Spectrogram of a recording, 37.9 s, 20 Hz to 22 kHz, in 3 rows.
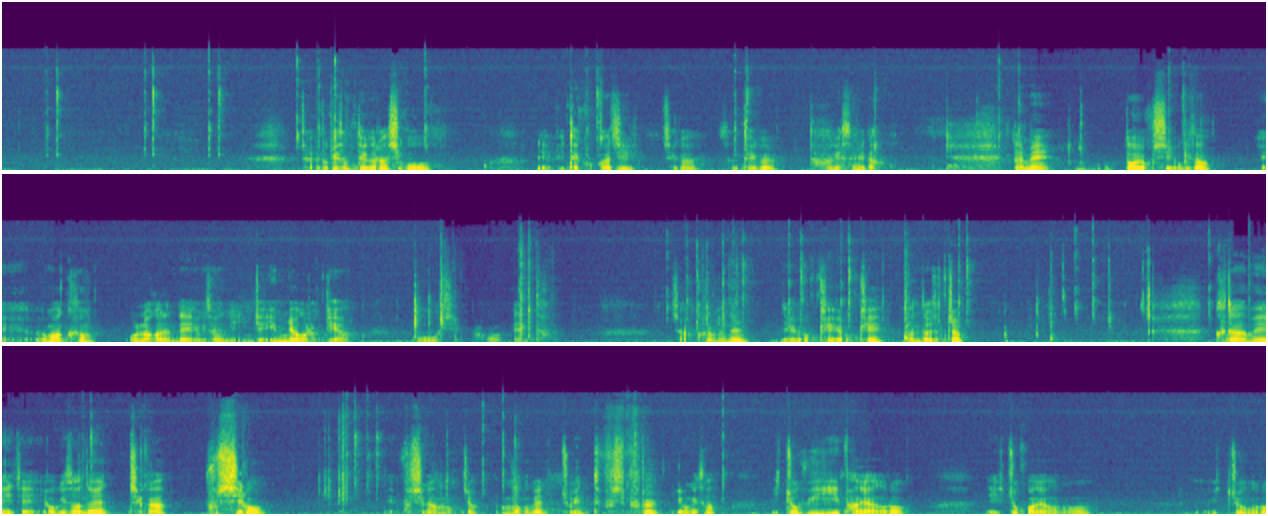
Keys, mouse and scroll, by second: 1.5 shift+click, 2.3 shift+click, 3.2 shift+middle click, 5.9 shift+click, 7.6 shift+click, 10.9 m, 12.1 ctrl+click, 16.8 typing, 17.8 Return, 19.6 shift+middle click, 19.8 shift+scroll up 1, 19.9 space, 23.6 shift+middle click, 27.7 p, 28.8 space, 30.0-30.4 shift+scroll down 1, 30.4 shift+middle click.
